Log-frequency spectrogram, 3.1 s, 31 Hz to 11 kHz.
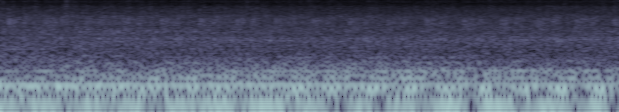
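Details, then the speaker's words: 1937 Ford panel truck, old V8 started on a low battery after sitting, slightly smoky and thought to run a little rich, good oil pressure: steady, even low rumble at idle with no knocks or misses; normal idle. "She's a little smoky. I think this thing runs a little rich, actually. Sounds good though. It turns nicely."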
